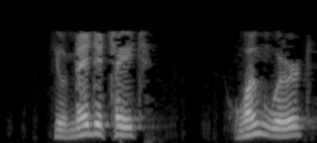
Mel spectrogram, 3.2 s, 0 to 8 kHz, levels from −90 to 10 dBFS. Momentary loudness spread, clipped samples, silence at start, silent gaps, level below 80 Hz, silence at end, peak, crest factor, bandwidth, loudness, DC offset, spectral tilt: 13 LU; under 0.1%; 0.55 s; 1.86-2.01 s, 2.18-2.22 s; -76 dBFS; 0.15 s; -10 dBFS; 20 dB; 4.2 kHz; -28 LUFS; under 0.1%; -9.5 dB/octave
